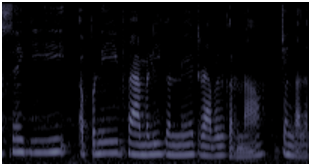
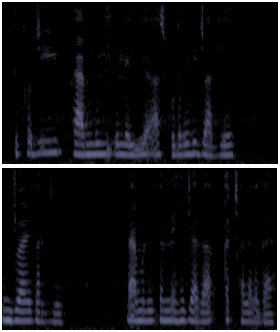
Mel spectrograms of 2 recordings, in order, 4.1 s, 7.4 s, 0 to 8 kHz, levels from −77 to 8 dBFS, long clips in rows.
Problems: constant background noise, echo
